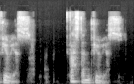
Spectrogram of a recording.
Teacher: You can hear there's no d sound.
